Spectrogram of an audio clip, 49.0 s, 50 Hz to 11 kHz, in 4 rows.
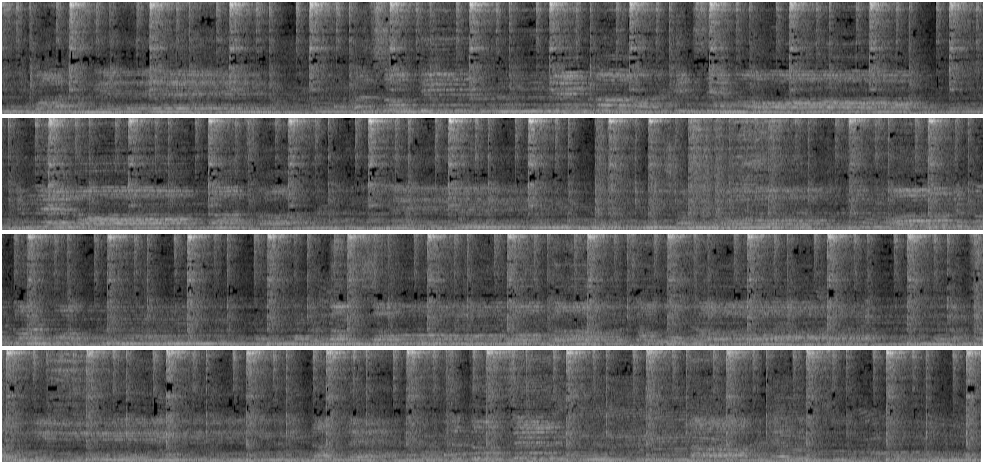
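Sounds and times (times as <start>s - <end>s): steady percussion beat: 0.0s - 49.0s
women singing in harmony: 0.0s - 49.0s.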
